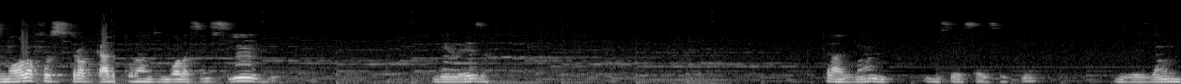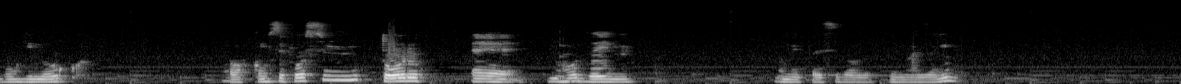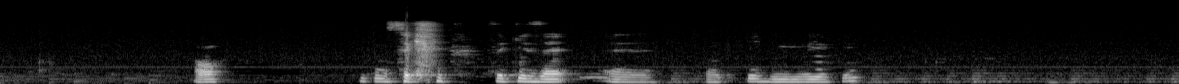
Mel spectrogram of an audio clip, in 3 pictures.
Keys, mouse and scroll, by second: 2.4 middle click, 2.4 scroll down 1, 3.0 shift+middle drag, 3.4 middle click, 4.8-5.3 drag, 8.4 click, 10.3 click, 14.6 middle drag, 14.9-15.2 middle drag, 15.7 click, 16.6 click, 18.0 click, 25.1 a, 26.2 w, 31.6-32.7 drag, 33.8 w, 34.6 a, 35.1 d.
